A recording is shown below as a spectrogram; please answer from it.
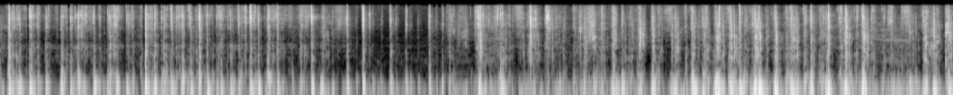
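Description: A thin, hollow, tablet-sized grey plastic wireless computer keyboard is held up close to the microphone while a ringed hand's fingertips press and tap its keys and casing. The result is a fast, dense run of short clicks and taps with a deep, hollow low thump and almost no ring after each hit.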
